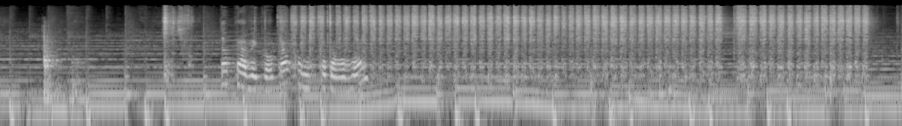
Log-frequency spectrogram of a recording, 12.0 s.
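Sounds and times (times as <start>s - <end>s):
nutmeg scraping on metal grater: 3.7s - 11.6s.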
